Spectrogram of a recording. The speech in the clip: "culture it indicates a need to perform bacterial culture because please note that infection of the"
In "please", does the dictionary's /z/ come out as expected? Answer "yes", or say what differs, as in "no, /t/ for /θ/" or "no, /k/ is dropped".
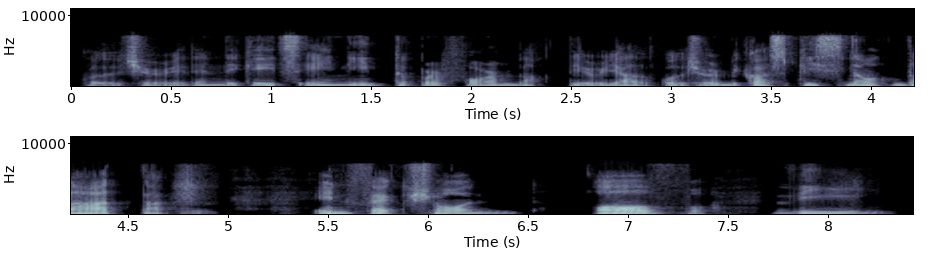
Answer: no, /s/ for /z/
